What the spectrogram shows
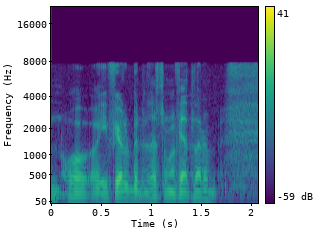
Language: Icelandic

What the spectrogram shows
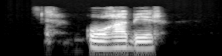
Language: Bashkir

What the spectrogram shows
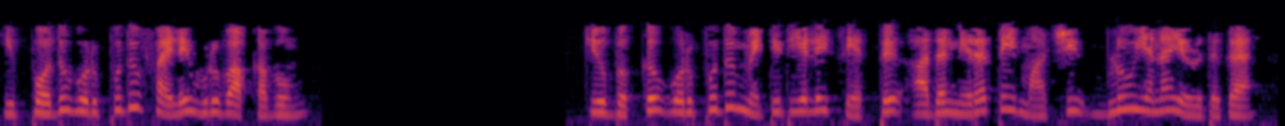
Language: Tamil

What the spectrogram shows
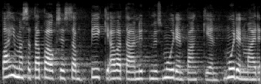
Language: Finnish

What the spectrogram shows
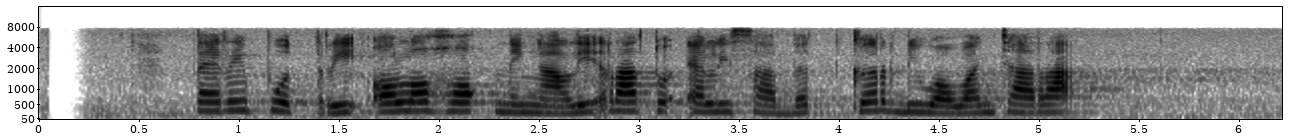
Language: Sundanese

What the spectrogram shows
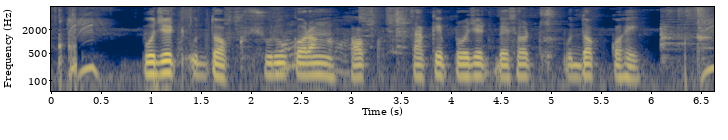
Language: Bangla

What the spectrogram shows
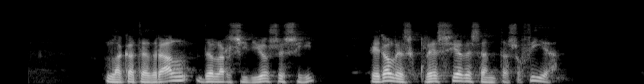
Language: Catalan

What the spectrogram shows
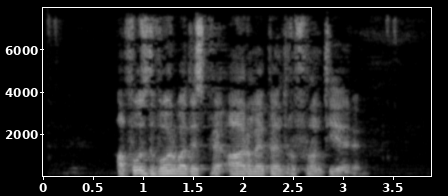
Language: Romanian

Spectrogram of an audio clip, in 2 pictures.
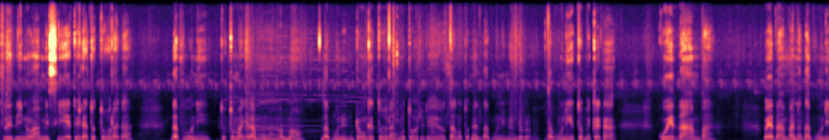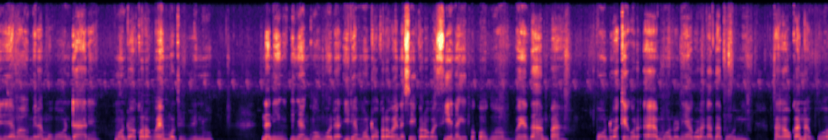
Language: Embu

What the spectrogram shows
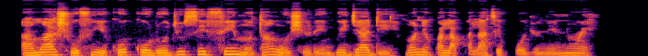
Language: Yoruba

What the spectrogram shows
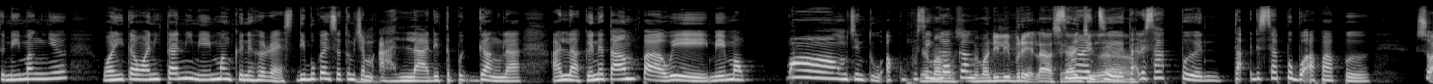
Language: Malay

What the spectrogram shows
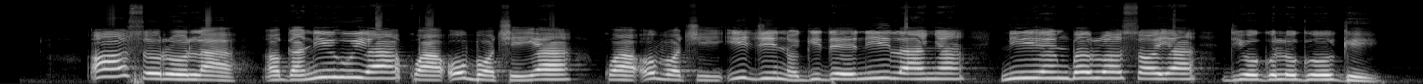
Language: Igbo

